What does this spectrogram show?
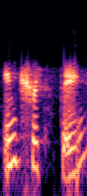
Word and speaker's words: interesting: so uh for instance if you take the word interesting and you beat it out with your hand uh students will be able to hear that there are really three syllables in pronunciation not four as it might seem when you're reading the word and then the stress is on the first syllable uh which is longer and louder than the others so um again this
